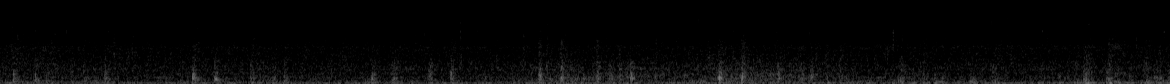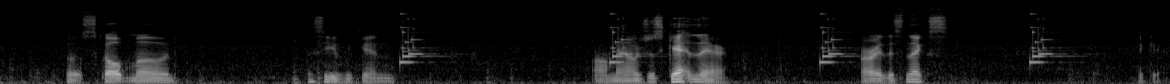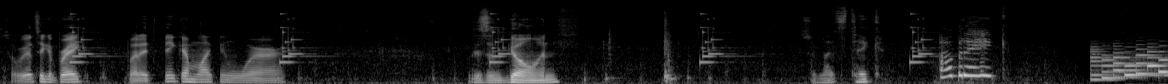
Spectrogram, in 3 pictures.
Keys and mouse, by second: 3.1 click, 3.8 click, 4.4 click, 5.7 click, 6.5 ctrl+z, 6.8 click, 8.0 click, 10.7 Tab, 12.1-14.0 drag, 15.7-16.1 drag, 17.3 click, 18.3 f, 20.9 click, 21.3 drag, 22.9-23.3 drag, 24.3 Tab, 25.1 Tab, 25.7-26.5 drag.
